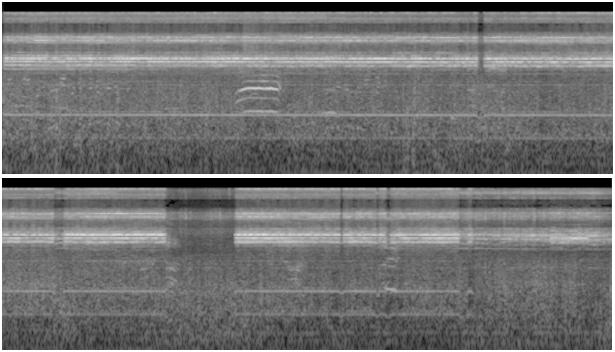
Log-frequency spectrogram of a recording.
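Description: Motorcycle engines running steadily at riding speed, with wind rush and voices over them. A steady engine tone holds until about sixteen seconds in, then drops away.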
